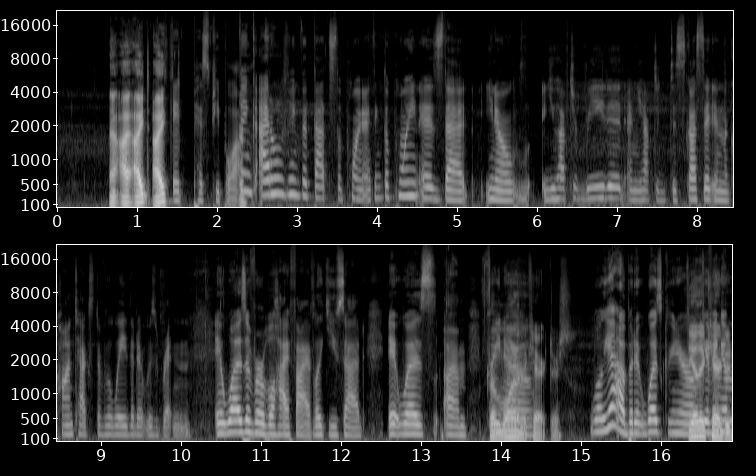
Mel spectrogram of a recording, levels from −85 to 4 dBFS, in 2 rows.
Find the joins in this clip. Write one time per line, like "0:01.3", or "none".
0:02.3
